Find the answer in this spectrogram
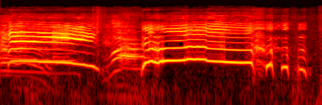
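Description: Men's excited, drawn-out shouts: one long cry that slides down in pitch, then a second, longer held one, cheering as a hooked tautog (blackfish) comes up at the surface.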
